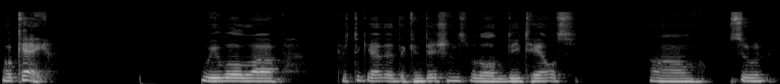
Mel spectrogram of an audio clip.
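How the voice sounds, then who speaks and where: A man chairing a public commission meeting by video call, talking in a halting way with many fillers, his voice worn from losing it. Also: a little high, steady tone, mellow.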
